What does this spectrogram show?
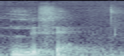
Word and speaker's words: listen: a a vey action or they are listening pronunciation well it really lifts a listen listen listen is the simple action so with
